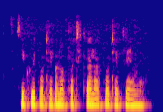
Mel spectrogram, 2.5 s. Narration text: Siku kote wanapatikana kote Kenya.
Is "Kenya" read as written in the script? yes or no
yes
